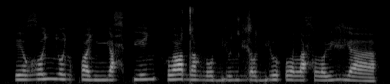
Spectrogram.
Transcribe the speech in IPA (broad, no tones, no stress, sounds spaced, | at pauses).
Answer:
e ʁʷ ə ʎ ɔ ʎ qʷ a ʎ mʲ a ħ pʲ e ʎ h o dˤ ə ɦ o bʲ o ʎ vʲ ə lˠ bʲ o ʔ o lˠ ə ħ lˠ y vʲ a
